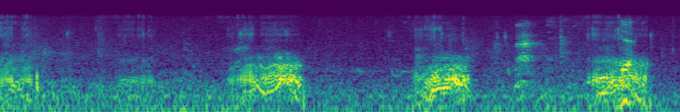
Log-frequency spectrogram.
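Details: Nursing English Bulldog with her puppies, heard as three loud, rough, snorting breaths spaced a few seconds apart after a quieter start, with faint snuffles and light clicks in the gaps.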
